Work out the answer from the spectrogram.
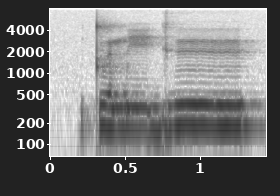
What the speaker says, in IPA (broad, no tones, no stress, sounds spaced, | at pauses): tʷ ɛ m iː ɡʱ ɨː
